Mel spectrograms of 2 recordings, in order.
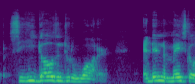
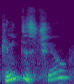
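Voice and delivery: real annoyed aside; 10 semitones higher than usual. Real, not acted. Talking to friend spamming invites.

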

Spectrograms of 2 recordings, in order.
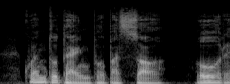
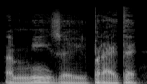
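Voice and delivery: usual speaking voice

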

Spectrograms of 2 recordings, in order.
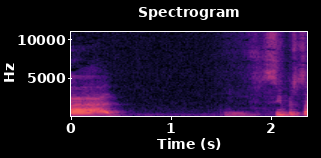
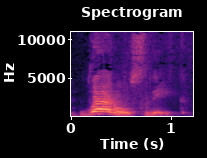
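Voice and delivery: mock bold announcement; 2 semitones higher, 11 dB louder, slower than usual. Character names his shape.

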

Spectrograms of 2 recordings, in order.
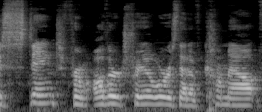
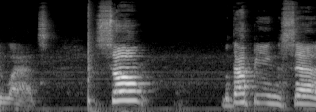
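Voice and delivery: normal talking voice

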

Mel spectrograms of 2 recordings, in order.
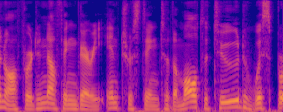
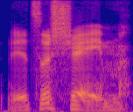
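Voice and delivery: low, very slow lament; 6 semitones lower, much slower than usual. A narrator's reading. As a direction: bemoan it slowly in a low voice. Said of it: "in a tone of lamentation".

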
